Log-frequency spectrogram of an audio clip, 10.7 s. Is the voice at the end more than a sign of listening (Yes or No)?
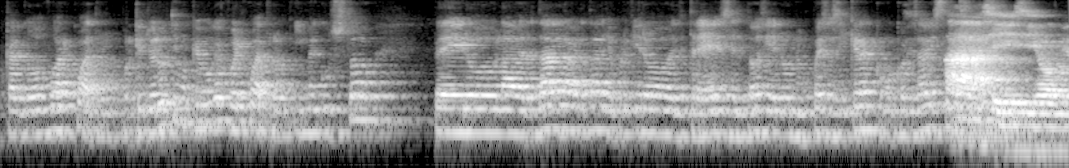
Yes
